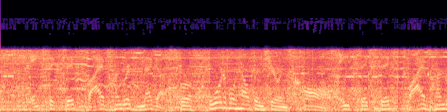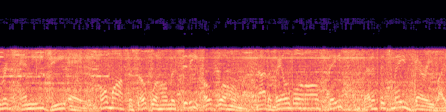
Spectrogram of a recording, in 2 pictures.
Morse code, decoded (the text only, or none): none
